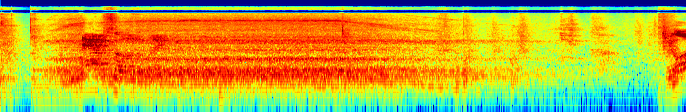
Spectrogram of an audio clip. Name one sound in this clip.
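A jobsite radio plays loudly.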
